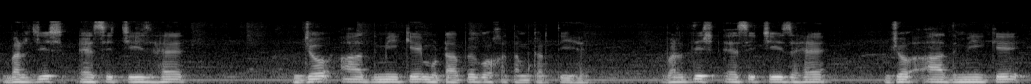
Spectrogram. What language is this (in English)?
Urdu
